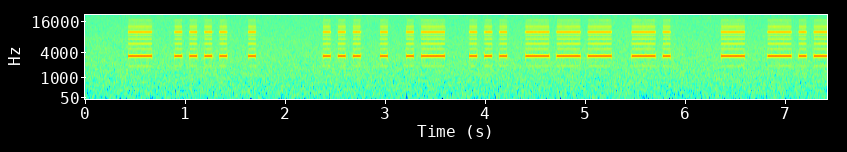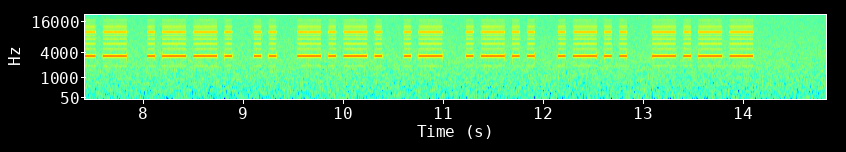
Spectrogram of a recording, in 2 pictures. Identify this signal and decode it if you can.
Morse code, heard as a high beeper, hand-sent with a paddle, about 16 wpm, 3450 Hz. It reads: THE SEASON TYPICALLY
